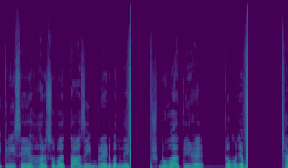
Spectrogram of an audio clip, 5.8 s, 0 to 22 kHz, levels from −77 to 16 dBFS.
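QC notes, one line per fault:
2.50–3.08 s and 4.82–5.73 s, wireless microphone squelch dropout: twice the FM link fades, hiss swells, and the receiver's squelch mutes the output. The first comes right after "सुबह ताज़ी ब्रेड" with a 0.40 s hole, and the second has a 0.69 s hole. On the spectrogram, broadband noise brightens, then a near-blank gap appears. The waveform collapses to a flat line before the speech resumes.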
